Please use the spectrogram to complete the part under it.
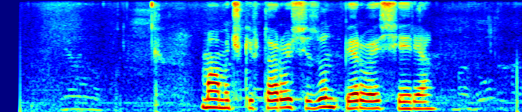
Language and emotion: Russian, neutral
